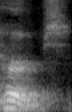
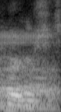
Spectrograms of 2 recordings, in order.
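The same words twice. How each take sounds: First: The word begins with an audible h sound. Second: The word begins with no h sound. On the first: This is the usual way at home. The speaker calls it right. "you say herbs" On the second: Other people say it this way. The speaker calls it wrong. "but we think it sounds strange. they say herbs"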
